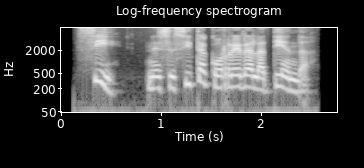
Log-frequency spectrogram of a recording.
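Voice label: si Necesita Correr Tienda, female, spanish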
